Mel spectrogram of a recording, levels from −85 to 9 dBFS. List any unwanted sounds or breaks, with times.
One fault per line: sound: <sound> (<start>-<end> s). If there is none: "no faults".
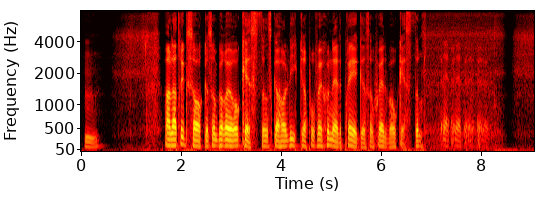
sound: laugh (7.2-8.2 s)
